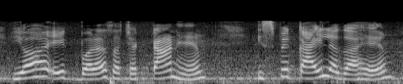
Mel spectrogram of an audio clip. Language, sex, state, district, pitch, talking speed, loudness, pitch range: Hindi, female, West Bengal, Alipurduar, 275 Hz, 165 wpm, -15 LUFS, 250-295 Hz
